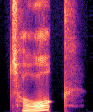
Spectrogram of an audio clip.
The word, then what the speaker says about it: talk: And so some examples of silent L: calm, talk, half, mentioned previous, could, would, could, should, folk, and yoke.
